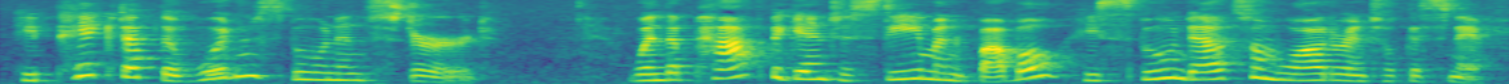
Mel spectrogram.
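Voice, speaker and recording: Animated woman reading a children's story. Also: fairly high pitch, normal speed, poor audio. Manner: interactive asides to listeners.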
